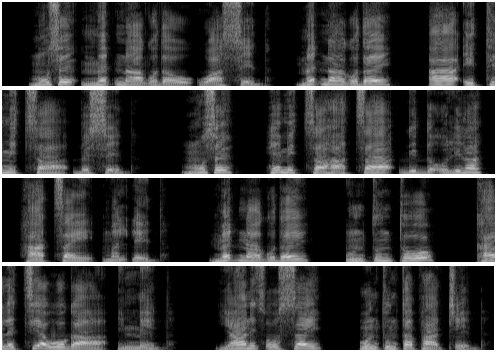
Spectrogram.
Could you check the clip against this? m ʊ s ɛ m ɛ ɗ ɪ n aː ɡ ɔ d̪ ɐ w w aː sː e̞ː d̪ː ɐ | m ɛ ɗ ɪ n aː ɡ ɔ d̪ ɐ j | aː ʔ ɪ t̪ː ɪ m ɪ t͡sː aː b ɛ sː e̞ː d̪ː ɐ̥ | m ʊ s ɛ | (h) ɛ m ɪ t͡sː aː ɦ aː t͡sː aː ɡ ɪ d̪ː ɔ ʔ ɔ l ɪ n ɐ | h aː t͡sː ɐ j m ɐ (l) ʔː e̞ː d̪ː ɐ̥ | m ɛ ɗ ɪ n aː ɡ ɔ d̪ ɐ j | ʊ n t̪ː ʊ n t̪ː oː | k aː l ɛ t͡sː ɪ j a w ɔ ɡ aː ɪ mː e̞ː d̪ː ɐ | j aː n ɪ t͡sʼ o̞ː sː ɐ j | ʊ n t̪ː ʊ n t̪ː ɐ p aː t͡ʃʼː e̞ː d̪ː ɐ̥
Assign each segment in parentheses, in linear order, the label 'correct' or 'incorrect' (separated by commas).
correct, correct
